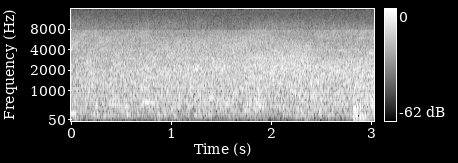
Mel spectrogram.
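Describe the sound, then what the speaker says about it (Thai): Water flowing at Bua Tong waterfall in Chiang Mai, a steady, broad rushing hiss heard from a distance, constant throughout with no speech. "ได้ยินเสียงน้ำอยู่ แต่เรามองไม่เห็น"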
